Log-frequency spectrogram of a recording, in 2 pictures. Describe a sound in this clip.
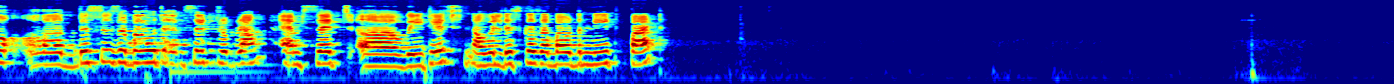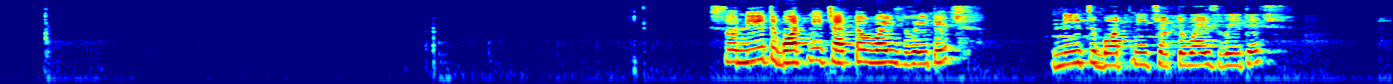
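A young woman speaks calmly into a microphone, with long pauses.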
